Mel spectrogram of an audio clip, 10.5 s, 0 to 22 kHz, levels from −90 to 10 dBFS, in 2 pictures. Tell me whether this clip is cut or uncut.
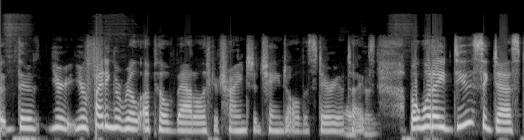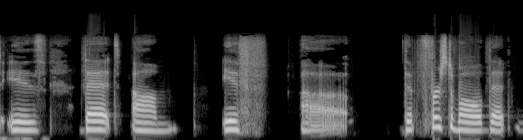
uncut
